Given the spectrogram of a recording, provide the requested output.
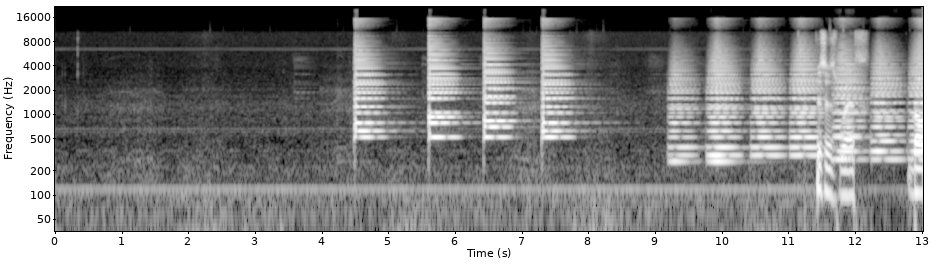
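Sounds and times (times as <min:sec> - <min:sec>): analog synthesizer notes: 0:09.2 - 0:13.0.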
